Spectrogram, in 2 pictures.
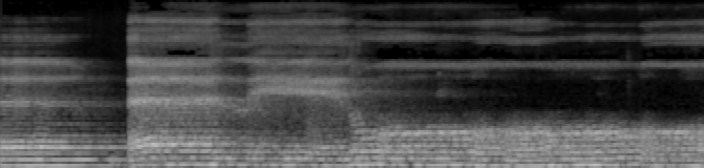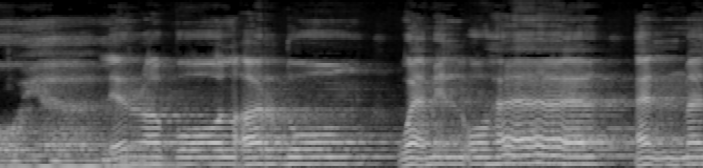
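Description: A voice chanting a long wordless melody in wavering, held notes over a steady low drone, with a short break about eleven seconds in.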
